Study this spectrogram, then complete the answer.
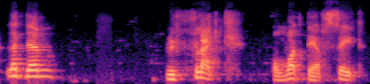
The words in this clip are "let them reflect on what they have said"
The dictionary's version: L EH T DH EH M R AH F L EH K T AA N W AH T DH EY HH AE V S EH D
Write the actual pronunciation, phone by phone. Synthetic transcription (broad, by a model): L EH T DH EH M R AH F L EH K T AA N W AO T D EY HH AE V S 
